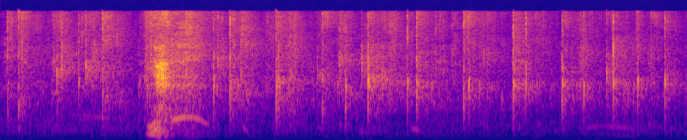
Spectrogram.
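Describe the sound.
A crowd applauds, a steady patter of many hands clapping at moderate volume, with a brief louder burst of voices and whoops near the start before the clapping carries on evenly.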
